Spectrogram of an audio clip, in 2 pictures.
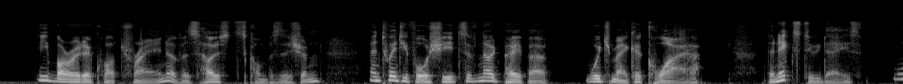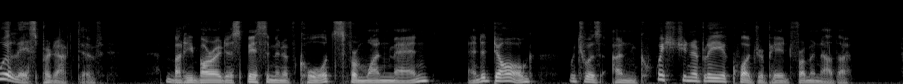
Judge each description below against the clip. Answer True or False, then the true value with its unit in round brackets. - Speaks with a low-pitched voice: True (100 Hz)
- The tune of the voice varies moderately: False (8.9 semitones)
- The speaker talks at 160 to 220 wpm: False (150 wpm)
